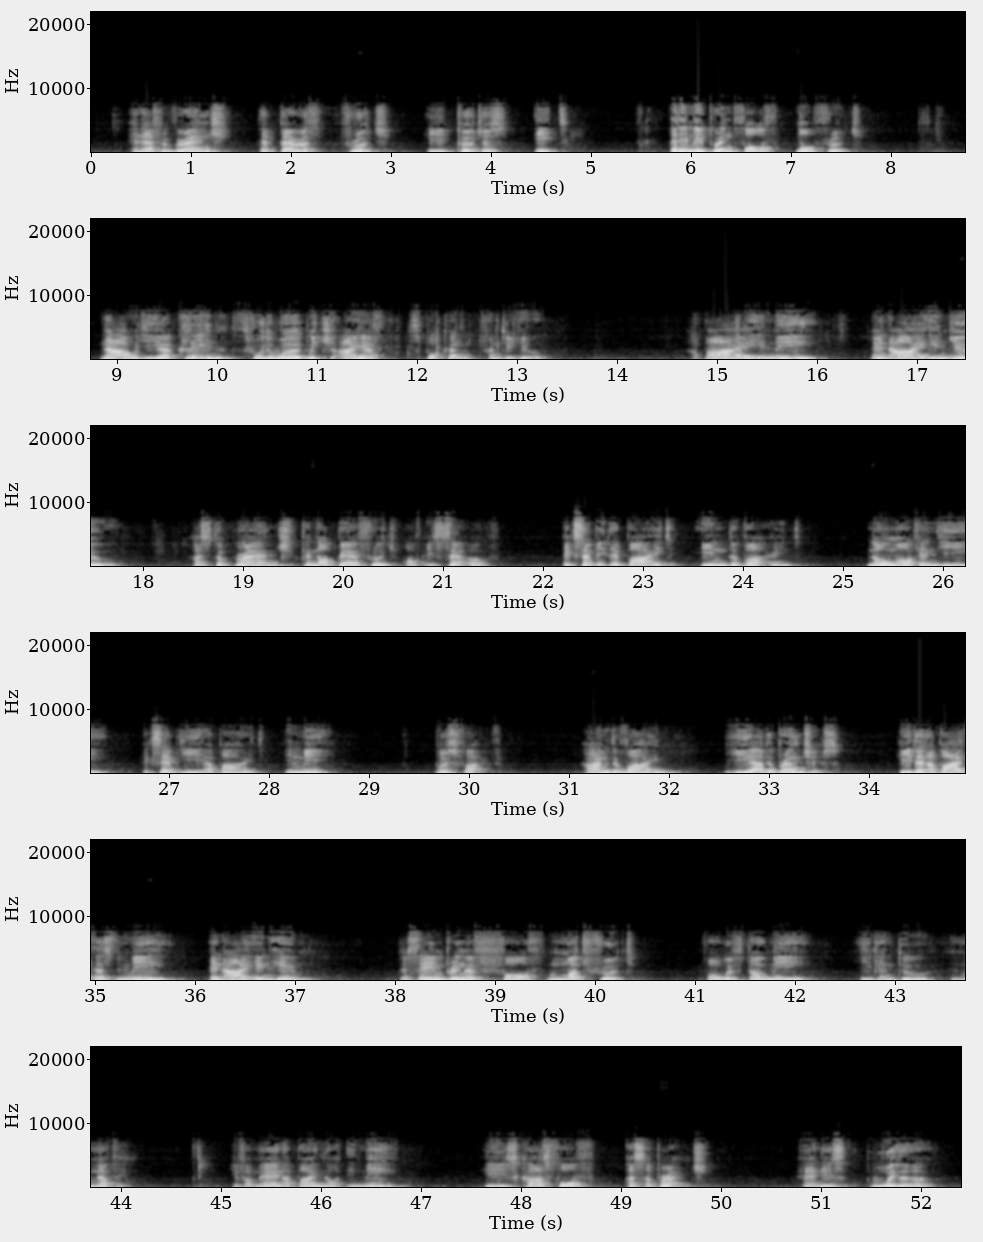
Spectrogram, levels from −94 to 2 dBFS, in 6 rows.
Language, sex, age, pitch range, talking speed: English, male, 60-79, 155-200 Hz, 125 wpm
